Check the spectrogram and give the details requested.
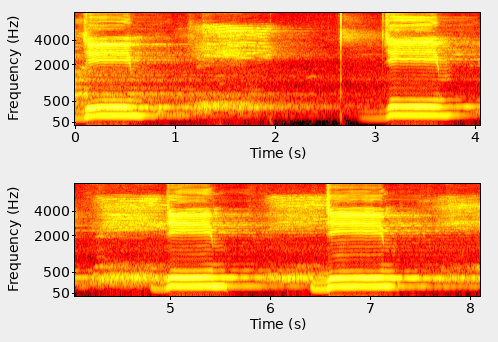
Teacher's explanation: জিম, জিহ্বার মধ্যখান উপরে লাগিয়ে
